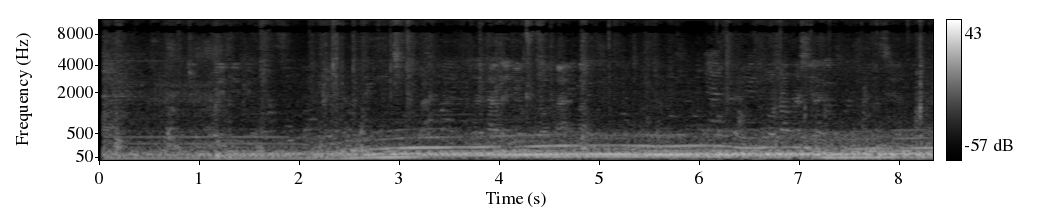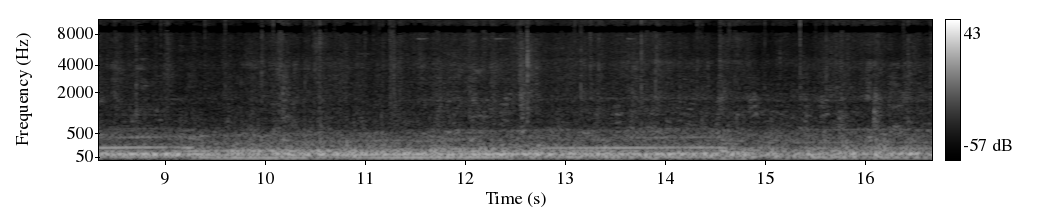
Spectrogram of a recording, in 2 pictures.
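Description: A bus engine rumbles and whines steadily as the bus drives along.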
